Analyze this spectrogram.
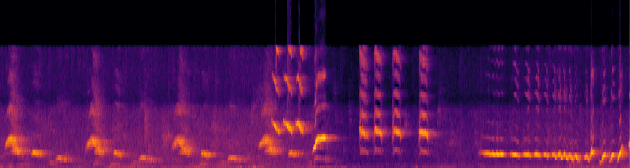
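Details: White-rumped shama song meant to coax captive birds into singing, with descending slurred whistles, then rapid high clicking notes and a long bright whistled trill at the end; low background rumble throughout.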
